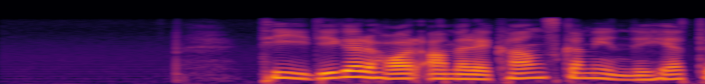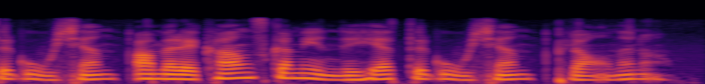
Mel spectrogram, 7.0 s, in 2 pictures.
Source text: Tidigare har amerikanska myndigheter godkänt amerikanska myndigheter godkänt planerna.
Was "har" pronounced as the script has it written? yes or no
yes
